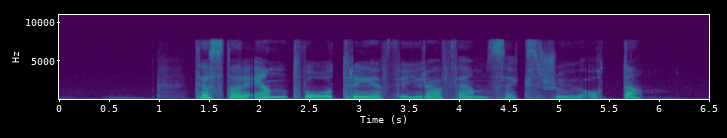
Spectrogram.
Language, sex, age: Swedish, female, 36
